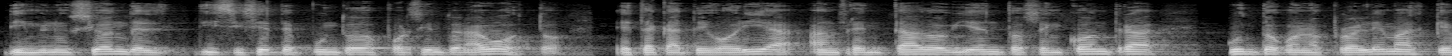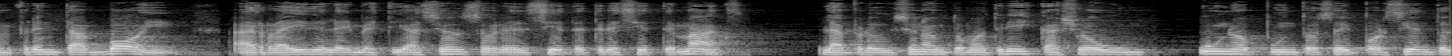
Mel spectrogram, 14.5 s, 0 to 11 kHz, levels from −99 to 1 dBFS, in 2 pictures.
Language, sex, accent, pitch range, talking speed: Spanish, male, Argentinian, 115-130 Hz, 140 wpm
